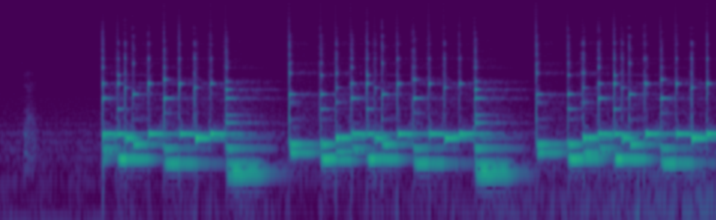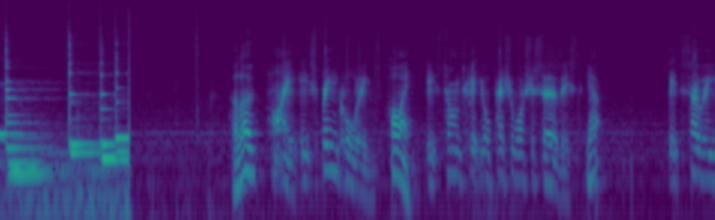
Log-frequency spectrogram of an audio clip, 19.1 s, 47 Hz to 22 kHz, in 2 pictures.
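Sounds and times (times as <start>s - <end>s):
mobile phone ringtone melody: 1.4s - 11.3s.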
